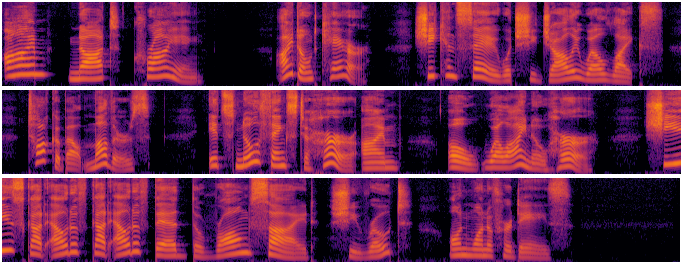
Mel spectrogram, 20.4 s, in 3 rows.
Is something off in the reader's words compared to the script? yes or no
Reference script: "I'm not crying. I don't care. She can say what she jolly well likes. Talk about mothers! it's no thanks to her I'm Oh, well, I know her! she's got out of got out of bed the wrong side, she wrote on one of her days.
no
